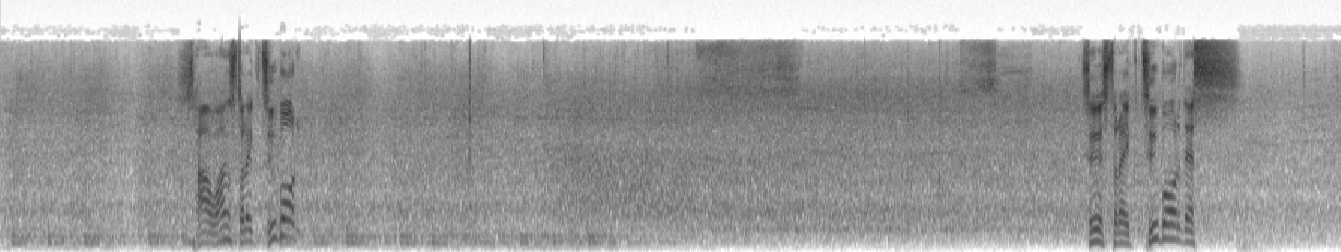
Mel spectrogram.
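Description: A stadium crowd murmurs and cheers in a large domed stadium.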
